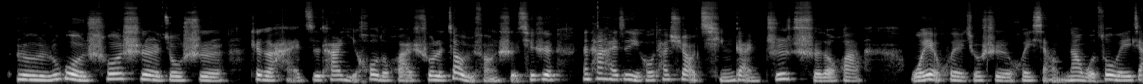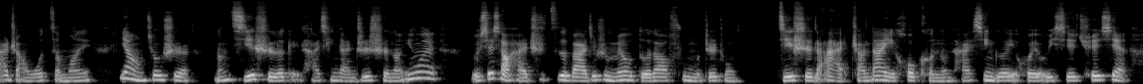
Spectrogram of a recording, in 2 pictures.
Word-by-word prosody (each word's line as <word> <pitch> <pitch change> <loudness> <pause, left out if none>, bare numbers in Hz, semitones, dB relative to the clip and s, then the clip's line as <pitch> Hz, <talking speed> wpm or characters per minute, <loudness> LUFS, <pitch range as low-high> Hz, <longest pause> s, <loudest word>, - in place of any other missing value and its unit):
呃， 230 - +2
如 210 +1 +5
果 230 -8 +7
说 250 +6 +2
是 225 -6 +3
就 190 -1 +1
是 185 -2 0 0.2
这 225 - +3
个 190 -2 +3
孩 165 -2 -4
子 190 +2 -1
他 215 +2 0
以 195 -4 -3
后 230 - +1
的 180 -3 0
话 185 - -3
说 205 - -1
了 195 - +5
教 270 +8 +3
育 - - -2
方 - - -6
式， 430 -1 -1
其 215 - 0
实 220 0 +4 0.3
那 245 - +1
他 265 +2 0
孩 235 -4 +1
子 225 0 0
以 195 - +2
后， 190 0 -3
他 225 +3 -4
需 225 +1 -1
要 215 - 0
情 185 -1 -3
感 195 -6 -2
支 245 +2 +1
持 170 -8 -1
的 165 - 0
话， 170 -2 -5 0.5
我 180 +2 +3
也 230 +1 +8
会 185 -3 -2
就 185 +2 -4
是 180 -3 -2
会 180 +2 -3
想， 185 +2 -4
那 195 +1 +1
我 180 - 0
作 225 - +4
为 190 -3 +3
家 215 - -3
长， 205 -7 -4
我 165 +2 -4
怎 180 - -6
么 160 +2 -4 0.4
样 235 -9 +2
就 210 +2 0
是 185 -4 -2 0.2
能 195 +4 -2
及 215 0 +3
时 185 -5 +1
地 170 0 +1
给 175 - -8
他 185 -5 -9
情 180 +1 -4
感 160 -3 -5
支 175 +3 0
持 185 -2 -2
呢？ 165 0 -4
因 250 +3 +1
为 285 -3 -2 0.3
有 - - -1
些 260 - +4
小 - - +4
孩 160 - -3
子 210 +1 0
吧， 170 -3 +1
就 195 +4 -1
是 200 0 -1
没 185 0 +2
有 200 0 +2
得 160 -5 0
到 175 +1 -1
父 175 +2 -6
母 170 -3 -1
这 175 0 -1
种 155 -3 -7 0.4
及 175 +2 +4
时 185 -2 +3
的 - - -2
爱， 175 -5 -2
长 165 0 -3
大 200 0 +3
以 165 -3 0
后 180 +2 0
可 170 -2 -7
能 155 +1 -6
他 165 -1 -6
性 185 +2 +1
格 180 0 0
也 - - 0
会 170 - -1
有 - - 0
一 165 - 0
些 180 0 -1
缺 180 +2 +2
陷， 200 -3 0
190 Hz, 280 characters per minute, -22 LUFS, 175-215 Hz, 0.5 s, 也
